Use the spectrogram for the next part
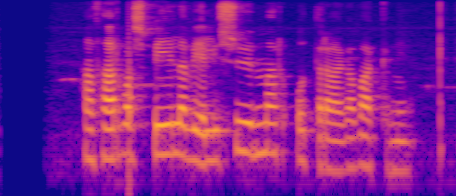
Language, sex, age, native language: Icelandic, female, 40-49, Icelandic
